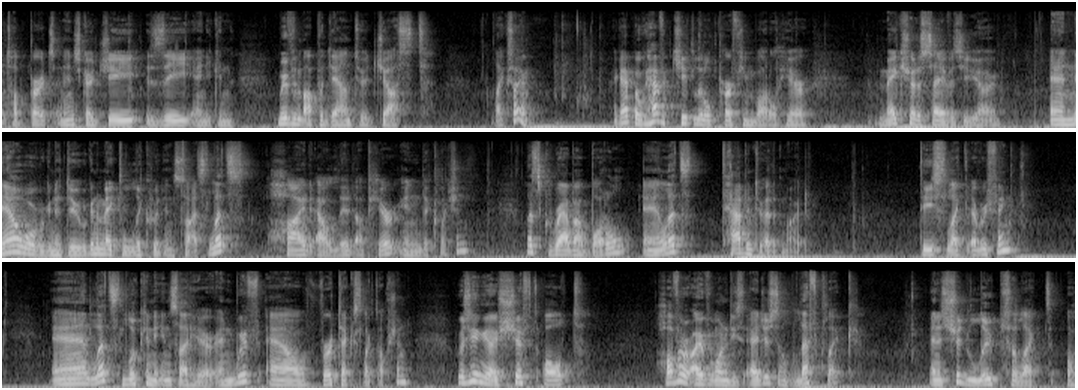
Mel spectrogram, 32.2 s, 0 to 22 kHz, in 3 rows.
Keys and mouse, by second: 0.6 g, 0.9 z, 4.5 click, 4.9 Tab, 5.2 z, 6.2-6.6 middle drag, 6.6 alt+a, 6.8-7.6 middle drag, 8.5 ctrl+s, 8.7 ctrl+s, 8.9-9.5 middle drag, 10.3 shift+middle click, 10.3 shift+KP_1, 14.7 click, 15.8 click, 17.0-17.4 middle drag, 17.7 Tab, 18.0 middle click, 20.5 alt+a, 21.7 shift+middle click, 22.5 middle click, 29.0 alt+shift+click.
